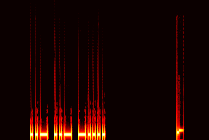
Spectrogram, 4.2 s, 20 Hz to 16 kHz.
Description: Morse code, heard as a keyed tone, about 25 wpm, 700 Hz. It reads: UU6
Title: All Cut Numbers - 3-Digit 25wpm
